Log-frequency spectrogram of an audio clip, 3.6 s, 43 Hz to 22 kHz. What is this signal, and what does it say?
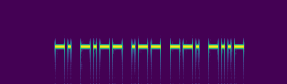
Morse code, heard as a keyed tone, about 29 wpm, 700 Hz. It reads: NYWGX
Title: Code Groups - 5 Letter:Numbers - 30wpm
